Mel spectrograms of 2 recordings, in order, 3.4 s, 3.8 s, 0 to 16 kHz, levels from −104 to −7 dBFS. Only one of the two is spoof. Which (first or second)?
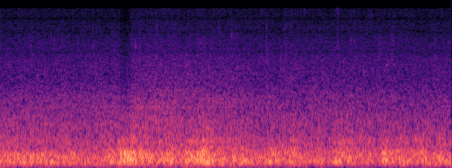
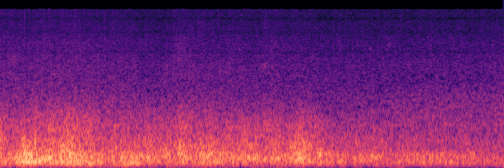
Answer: second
